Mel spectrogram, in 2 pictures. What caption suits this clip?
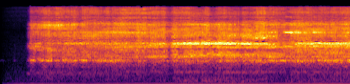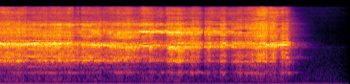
Fork scraping metal sound, like nails scraping sound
